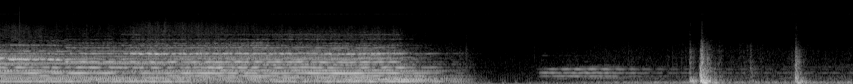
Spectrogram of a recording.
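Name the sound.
door closing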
